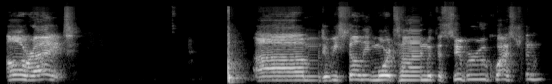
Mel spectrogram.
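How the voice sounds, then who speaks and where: A man's voice: high voice, level tone, unhurried, pushed and bright, poor audio. A man hosting an online quiz over a video call, reading questions and tossing in joking, profane asides. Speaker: quiz host.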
